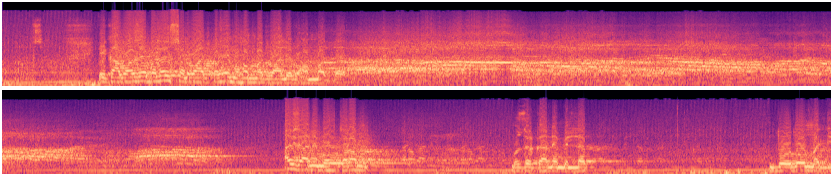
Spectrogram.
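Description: A man speaks into a microphone, reciting in a rising and falling chant.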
